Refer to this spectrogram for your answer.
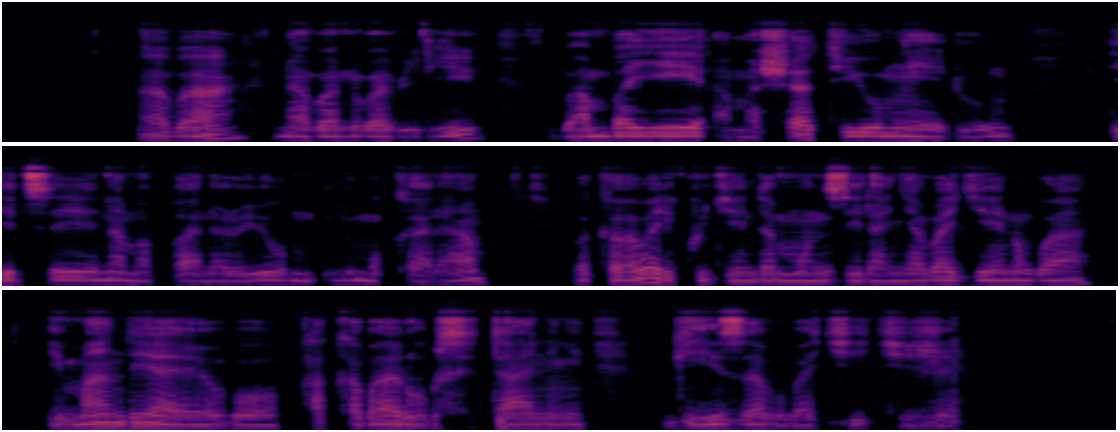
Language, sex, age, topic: Kinyarwanda, male, 18-24, government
